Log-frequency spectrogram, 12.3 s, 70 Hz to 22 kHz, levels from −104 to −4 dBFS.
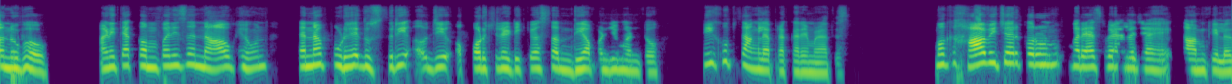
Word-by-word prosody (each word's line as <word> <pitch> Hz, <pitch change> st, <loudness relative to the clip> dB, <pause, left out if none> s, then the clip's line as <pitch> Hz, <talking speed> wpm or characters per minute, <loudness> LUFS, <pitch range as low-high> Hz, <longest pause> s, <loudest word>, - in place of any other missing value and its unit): अनुभव 210 Hz, -5 st, +2 dB, 0.6 s
आणि 215 Hz, +3 st, +1 dB
त्या 255 Hz, -, +2 dB
कंपनीच 245 Hz, +1 st, 0 dB
नाव 225 Hz, -4 st, +2 dB
घेऊन 220 Hz, +2 st, -4 dB
त्यांना, 240 Hz, +2 st, 0 dB
पुढे 250 Hz, -1 st, +2 dB
दुसरी 230 Hz, +2 st, -3 dB
अ, 210 Hz, -, -8 dB
जी 230 Hz, +1 st, 0 dB
अपॉर्च्युनिटी 205 Hz, -1 st, -1 dB
किंवा 210 Hz, +3 st, -4 dB
संधी 195 Hz, -2 st, -1 dB
आपण 195 Hz, -1 st, -2 dB
जी 190 Hz, -, -3 dB
म्हणतो 165 Hz, -3 st, -5 dB, 0.5 s
ती 295 Hz, -, -1 dB
खूप 335 Hz, -5 st, -6 dB
चांगल्या 200 Hz, -7 st, +2 dB
प्रकारे 165 Hz, -1 st, -5 dB
मिळत 155 Hz, -2 st, -5 dB
असते. 140 Hz, -, -24 dB, 0.8 s
मग 270 Hz, 0 st, +1 dB
हा 260 Hz, +4 st, +10 dB
विचार 300 Hz, 0 st, +2 dB
करून 270 Hz, -1 st, +1 dB
बऱ्याच 230 Hz, -2 st, +2 dB
वेळेला 220 Hz, -2 st, -2 dB
जे 200 Hz, -, -4 dB
आहे 185 Hz, -1 st, -3 dB, 0.2 s
काम 190 Hz, -1 st, +2 dB
केलं 170 Hz, -2 st, -2 dB
215 Hz, 160 wpm, -22 LUFS, 190-245 Hz, 0.8 s, हा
